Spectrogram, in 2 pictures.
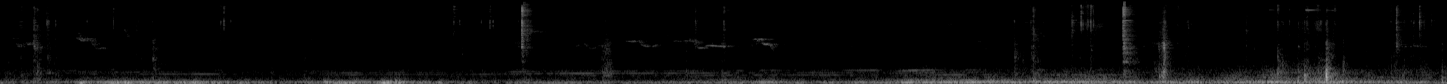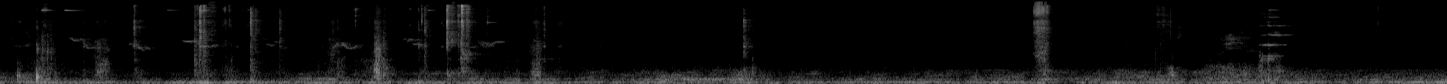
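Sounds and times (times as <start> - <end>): metallic clinks of tools and bike parts: 10.0 - 20.6, 27.0 - 27.6.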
